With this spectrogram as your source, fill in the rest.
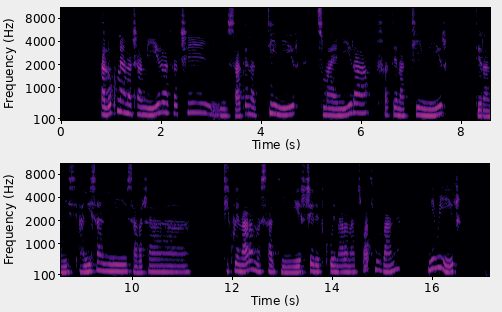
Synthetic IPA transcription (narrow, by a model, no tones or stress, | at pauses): alokumianaʈ͡ʂəmiiɾəsaʈ͡ʂi | z̥at̪enət̪imiiɾi̥ | t͡simaamiiɾəfat̪enət̪ʰimiiɾi̥ | d̪̥eɾamisi̥anisanizavaʈ͡ʂə | t̪ikuenaɾanəsad̪ieɾiʈ͡ʂeɾet̪i̥kuenaɾanət͡sua̰t͡sunuzana | nimiiɾə̥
